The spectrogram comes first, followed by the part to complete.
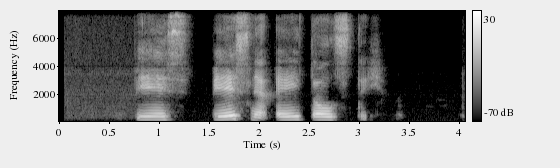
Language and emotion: Russian, neutral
